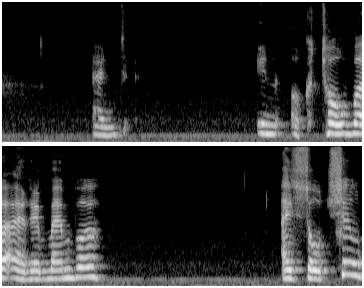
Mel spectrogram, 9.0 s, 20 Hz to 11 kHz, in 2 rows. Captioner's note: pauses for 3 seconds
